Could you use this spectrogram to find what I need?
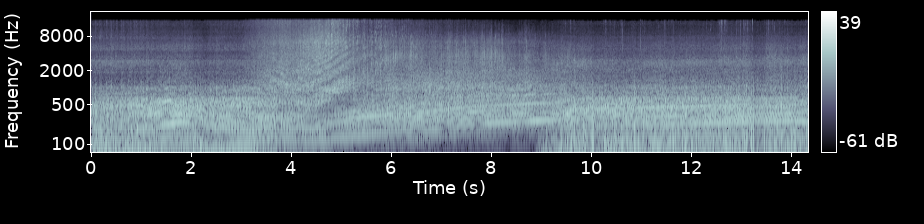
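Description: A race car engine revs up and down as the car pulls away.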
